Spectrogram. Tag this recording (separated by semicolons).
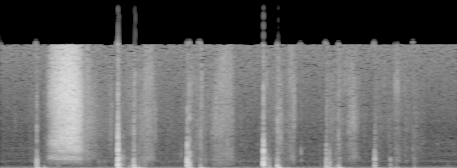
shoes; tile; floor; tennis; walking; male; footsteps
